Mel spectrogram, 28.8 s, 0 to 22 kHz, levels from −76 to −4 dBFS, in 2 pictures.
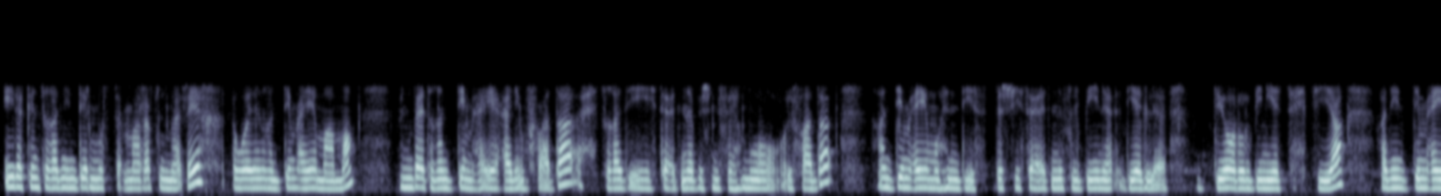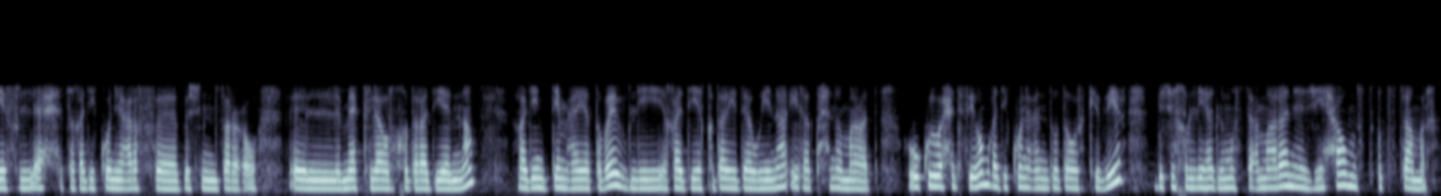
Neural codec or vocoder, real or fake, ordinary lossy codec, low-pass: none; real; none; 3.6 kHz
